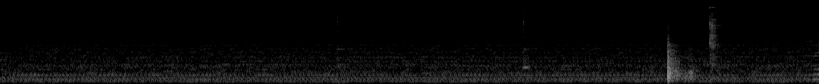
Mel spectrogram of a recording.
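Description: Glass mixing bowls clinking as condensed milk is scraped from a small bowl into a larger one with a spatula: a couple of faint ticks, then a cluster of sharp glass knocks near the end, over a steady low hum.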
